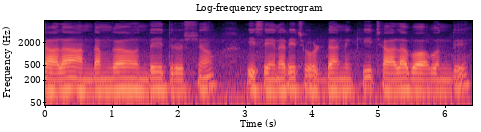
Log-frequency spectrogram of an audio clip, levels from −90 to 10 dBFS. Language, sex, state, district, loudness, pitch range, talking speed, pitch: Telugu, male, Andhra Pradesh, Visakhapatnam, -19 LUFS, 105-110 Hz, 95 wpm, 105 Hz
